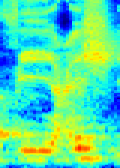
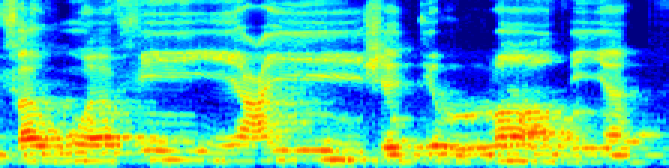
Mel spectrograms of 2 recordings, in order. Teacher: tapi fi nya panjang, ada matnya.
